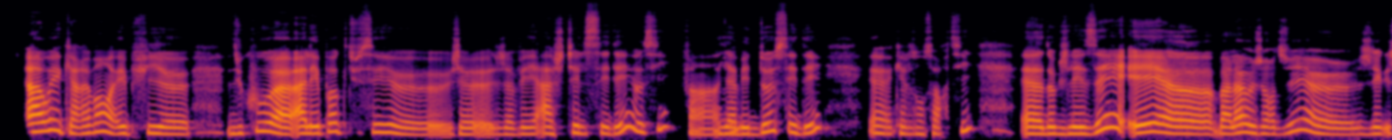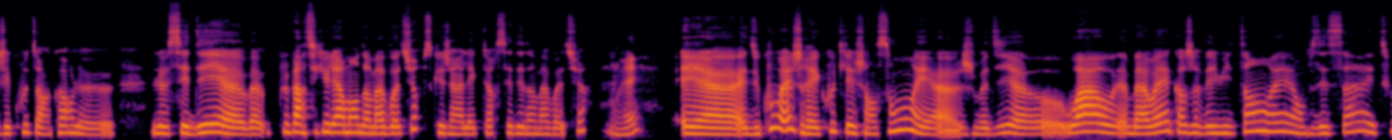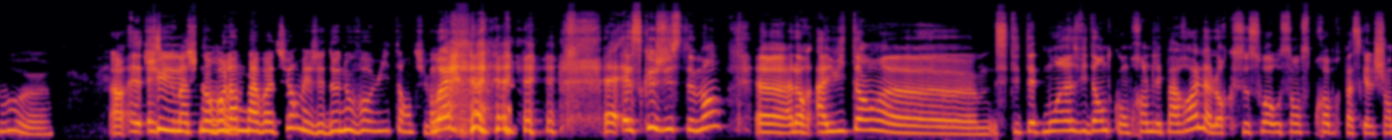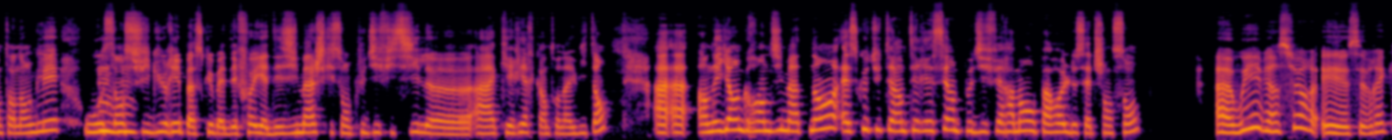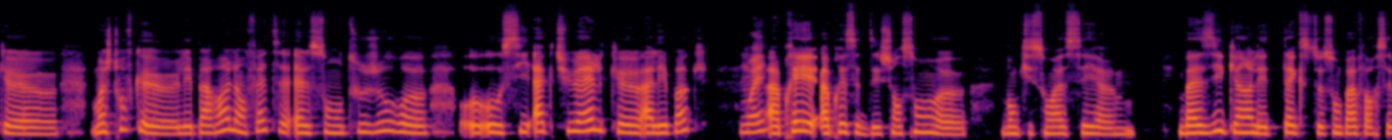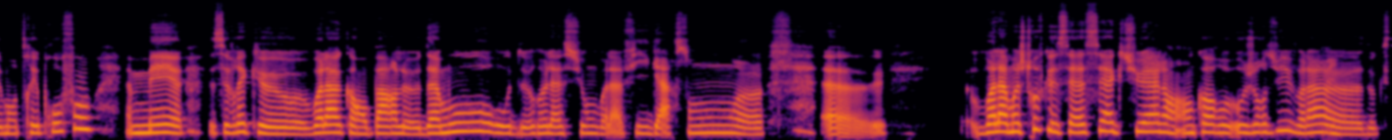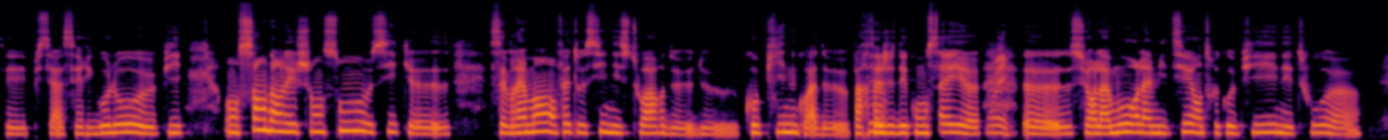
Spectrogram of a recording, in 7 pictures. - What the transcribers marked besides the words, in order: laughing while speaking: "Ouais !"; chuckle
- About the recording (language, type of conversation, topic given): French, podcast, Quelle chanson te rappelle ton enfance ?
